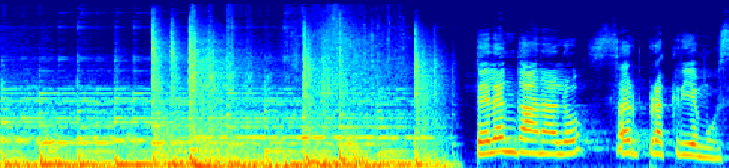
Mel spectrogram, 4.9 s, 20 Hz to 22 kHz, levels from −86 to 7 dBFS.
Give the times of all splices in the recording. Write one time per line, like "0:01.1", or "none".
0:03.0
